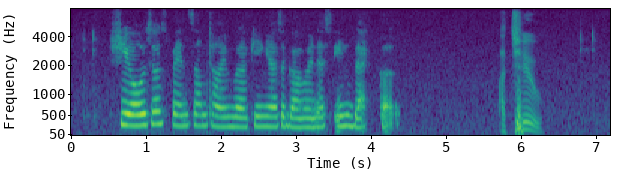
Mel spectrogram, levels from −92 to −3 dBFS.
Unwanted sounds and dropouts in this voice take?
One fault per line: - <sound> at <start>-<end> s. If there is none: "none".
- sneeze at 5.7-6.3 s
